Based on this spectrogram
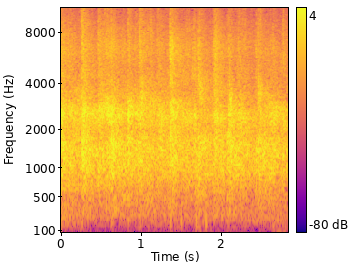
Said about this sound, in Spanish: ¿Cuántos lo creen y aplauden en esta mañana? Vamos.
